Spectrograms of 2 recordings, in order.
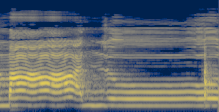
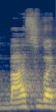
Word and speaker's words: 만수: 자, 마수가 되니까 만, 만수, 만수. 니은 발음을 꼭, 그렇지. 초, 초, 중, 종성 있잖아. 종성, 마무리, 받침 소리까지 완벽하게 해줘야 돼. 아니면 마수가 돼. 에라 마수가 뭐야? 만수지.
